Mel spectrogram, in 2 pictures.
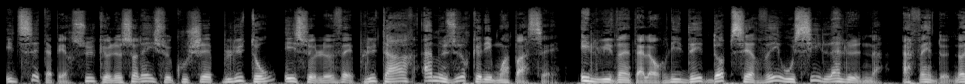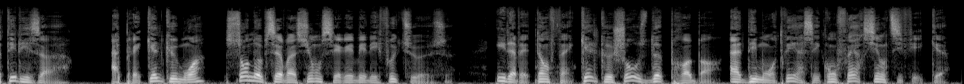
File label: french canadian narration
